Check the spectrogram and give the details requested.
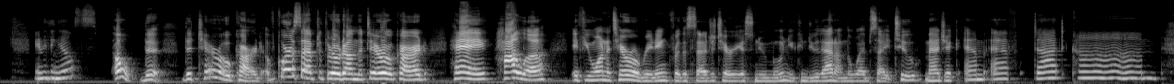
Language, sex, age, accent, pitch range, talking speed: English, female, 30-49, American, 170-240 Hz, 200 wpm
